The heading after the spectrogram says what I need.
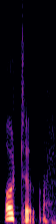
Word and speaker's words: hotel: some countries they never say her, they always say of course hotel, hotel, h is silent, फिर उस जगह n,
